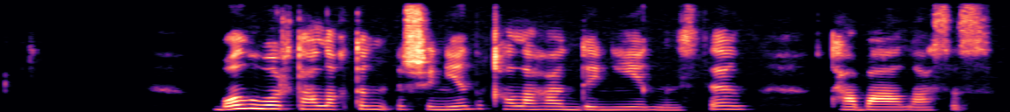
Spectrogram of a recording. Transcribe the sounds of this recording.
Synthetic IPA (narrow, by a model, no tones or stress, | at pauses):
bʊlˠwo̞ɾt̪ɑlˠəqt̪əɴʏʃɪne̞ɴqʰɑlˠɑʁɑnd̪ɵnije̞ŋɪzd̪ɪ | t̪ʰɑbɑːlˠɑsəz̥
